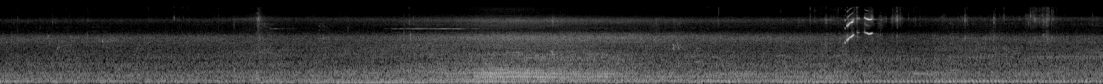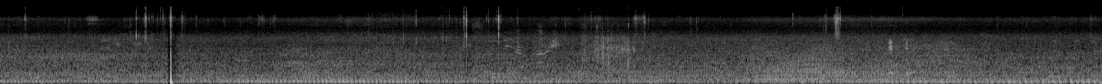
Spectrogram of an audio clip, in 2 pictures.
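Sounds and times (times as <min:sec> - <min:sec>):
macaque squeaks: 0:08.4 - 0:08.9.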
